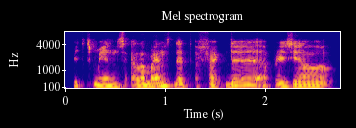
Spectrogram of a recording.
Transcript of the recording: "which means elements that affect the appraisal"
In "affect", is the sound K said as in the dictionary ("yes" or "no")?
yes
